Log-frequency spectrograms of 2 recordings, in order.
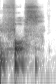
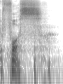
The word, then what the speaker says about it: Vos: I think the thing that saves Tipton is Vos. Um, he's very very Vosian, you know, and. Um, Don't you mean Foss? Uh, yeah, Foss.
